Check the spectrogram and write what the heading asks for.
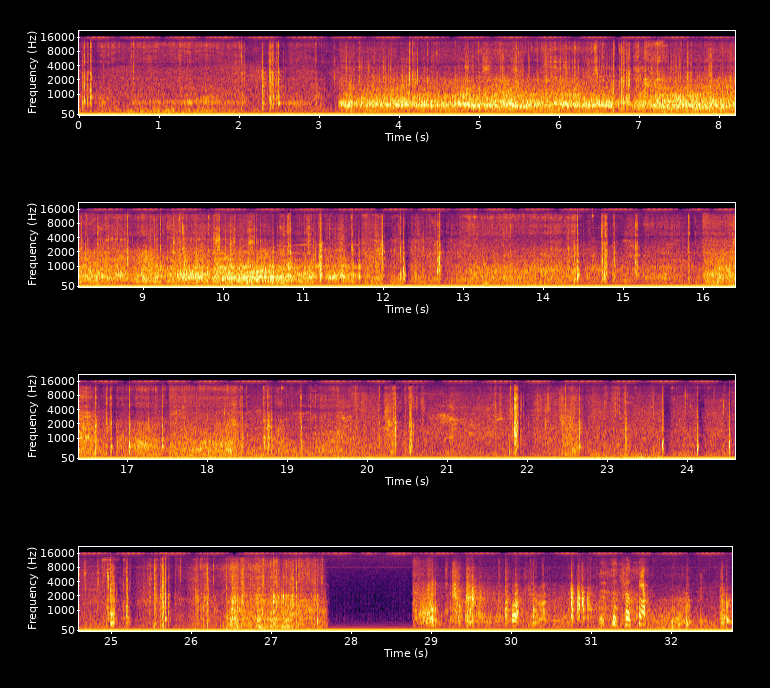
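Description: Skateboard wheels rolling on rough asphalt, loudest for several seconds near the start, with repeated sharp clacks of the board popping and landing on the pavement.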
